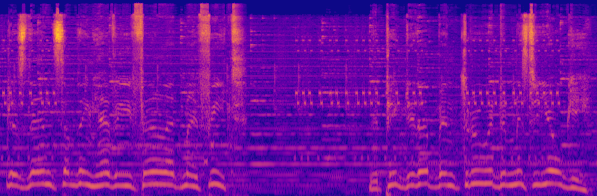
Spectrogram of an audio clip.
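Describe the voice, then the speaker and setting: A man voicing a solemn, refined, guilt-ridden prosecutor in a video game, speaking formally and gravely. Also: extremely high pitch, moderate pace. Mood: grave recollection. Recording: loud game music underneath. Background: video game music.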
